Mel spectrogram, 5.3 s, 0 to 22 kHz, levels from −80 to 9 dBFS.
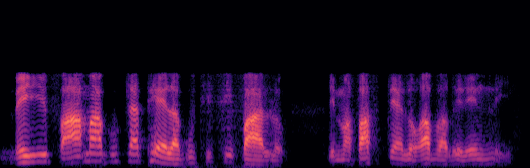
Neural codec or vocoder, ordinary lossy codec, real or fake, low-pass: codec, 16 kHz in and 24 kHz out, 0.4 kbps, LongCat-Audio-Codec, fine tuned four codebook decoder; none; fake; 3.6 kHz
